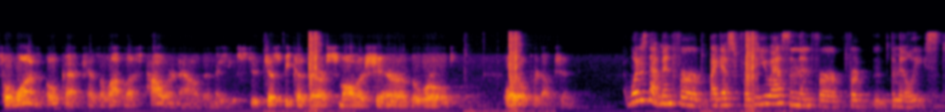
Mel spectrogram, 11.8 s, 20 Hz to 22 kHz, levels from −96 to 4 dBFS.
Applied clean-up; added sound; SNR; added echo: none; Camera; 5 dB; reverberation time 0.3 s.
